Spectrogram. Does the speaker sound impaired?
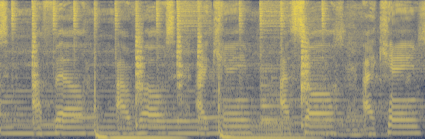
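No.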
